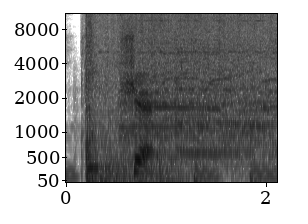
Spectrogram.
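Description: Celebratory answer-reveal sound effect: a sudden burst of crackling noise a moment in, lasting about two seconds, with a short swooping sound early on and a low held note beneath.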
